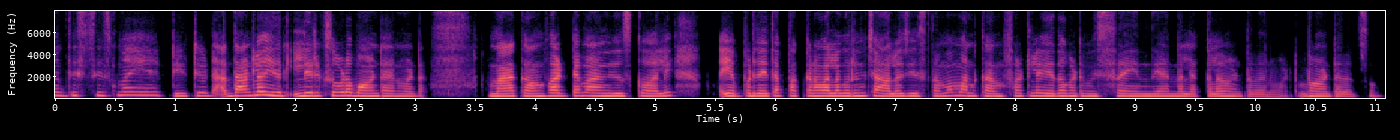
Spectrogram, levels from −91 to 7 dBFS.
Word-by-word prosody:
This 300 Hz, 0 st, -3 dB
is 285 Hz, -, -11 dB
my 325 Hz, -, 0 dB
attitude. 265 Hz, -3 st, -5 dB, 0.2 s
దాంట్లో 290 Hz, +4 st, +6 dB
ఈ -, -, +5 dB, 0.2 s
lyrics 270 Hz, +2 st, +2 dB
గూడా 290 Hz, 0 st, +3 dB
బావుంటాయన్నమాట 240 Hz, -3 st, 0 dB, 0.6 s
మన 230 Hz, -, +6 dB, 0.2 s
కంఫర్టే 250 Hz, +2 st, +2 dB
మనం 255 Hz, -1 st, +3 dB
జూసుకోవాలి 240 Hz, +1 st, -1 dB, 0.5 s
ఎప్పుడిదైతే 240 Hz, +2 st, +1 dB
పక్కన 250 Hz, 0 st, -1 dB
వాళ్ళ 250 Hz, 0 st, +5 dB
గురించి 260 Hz, +2 st, +1 dB
ఆలోచిస్తామో 240 Hz, +2 st, -1 dB
మన 265 Hz, -, -1 dB
కంఫర్ట్‌లో 250 Hz, +3 st, -2 dB
ఏదో 245 Hz, -, +1 dB
ఒకటి 245 Hz, -1 st, -1 dB
మిస్ 225 Hz, 0 st, -5 dB
అయింది 225 Hz, 0 st, -2 dB
అన్న 220 Hz, 0 st, -3 dB
లెక్కలో 220 Hz, +1 st, -4 dB
ఉంటదనమాట. 195 Hz, -3 st, -12 dB
బావుంటది 215 Hz, -3 st, -2 dB
ఆ -, -, -36 dB
సాంగ్‌. 240 Hz, -3 st, -17 dB
245 Hz, 160 wpm, -23 LUFS, 230-260 Hz, 0.6 s, దాంట్లో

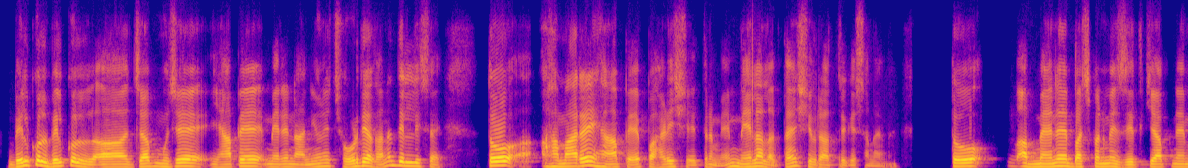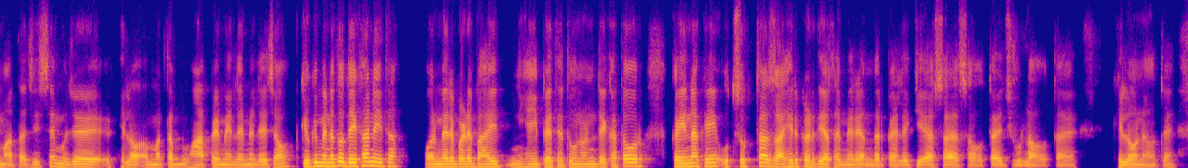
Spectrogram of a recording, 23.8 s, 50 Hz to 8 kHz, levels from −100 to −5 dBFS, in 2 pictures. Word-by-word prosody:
बिल्कुल, 200 Hz, +6 st, +6 dB
बिल्कुल। 155 Hz, -4 st, +3 dB
अ, 125 Hz, +1 st, +4 dB
जब 145 Hz, +1 st, +3 dB
मुझे 145 Hz, +2 st, +1 dB, 0.3 s
यहाँ 120 Hz, +1 st, -1 dB
पे 160 Hz, -, +4 dB, 0.3 s
मेरे 130 Hz, +1 st, -2 dB
नानियों 125 Hz, +3 st, -2 dB
ने 155 Hz, -, -2 dB
छोड़ 140 Hz, -3 st, 0 dB
दिया 175 Hz, -2 st, +6 dB
था -, -, -1 dB
ना 195 Hz, -, -2 dB
दिल्ली 180 Hz, -5 st, +2 dB
से, 130 Hz, -5 st, -5 dB, 0.5 s
तो 190 Hz, +2 st, +8 dB
अ, -, -, -2 dB
हमारे 150 Hz, +6 st, +5 dB
यहाँ 130 Hz, -5 st, +1 dB
पे -, -, +1 dB
पहाड़ी 120 Hz, +4 st, 0 dB
क्षेत्र 125 Hz, -3 st, -7 dB
में -, -, -6 dB
मेला 155 Hz, 0 st, +2 dB
लगता 150 Hz, -, -2 dB
है 175 Hz, -, +1 dB
शिवरात्रि 115 Hz, -8 st, -4 dB
के 105 Hz, -, -7 dB
समय 90 Hz, -4 st, -12 dB
में। -, -, -20 dB, 0.6 s
तो 155 Hz, -, +4 dB, 0.3 s
अब 130 Hz, -, +3 dB
मैंने 145 Hz, +4 st, +4 dB
बचपन 140 Hz, 0 st, +1 dB
में 145 Hz, 0 st, +1 dB
ज़िद 120 Hz, 0 st, -3 dB
किया 130 Hz, 0 st, +3 dB
अपने 130 Hz, +1 st, -3 dB
माता 115 Hz, -2 st, -4 dB
जी 125 Hz, +2 st, -8 dB
से 150 Hz, +5 st, -7 dB
मुझे 130 Hz, -2 st, -2 dB, 0.4 s
खिलौ 115 Hz, -2 st, -2 dB, 0.2 s
मतलब 125 Hz, +1 st, -4 dB
वहाँ 120 Hz, -1 st, -2 dB
पे 130 Hz, -, 0 dB
मेले 120 Hz, 0 st, -3 dB
में 120 Hz, -, -3 dB
ले 115 Hz, 0 st, -2 dB
जाओ। 135 Hz, +4 st, -2 dB, 0.2 s
क्योंकि 150 Hz, +3 st, +2 dB
मैंने 165 Hz, 0 st, +3 dB
तो 185 Hz, -, +4 dB
देखा 170 Hz, +2 st, +3 dB
नहीं 180 Hz, -3 st, +1 dB
था, 160 Hz, -1 st, -3 dB, 0.3 s
और 130 Hz, 0 st, 0 dB
मेरे 135 Hz, -, +3 dB
बड़े 130 Hz, 0 st, +2 dB
भाई 130 Hz, +1 st, 0 dB, 0.2 s
यहीं 125 Hz, 0 st, -4 dB
पे 140 Hz, +1 st, +1 dB
थे 130 Hz, -, -1 dB
तो 140 Hz, +2 st, -4 dB
उन्होंने 130 Hz, 0 st, -3 dB
देखा 130 Hz, +1 st, -2 dB
था -, -, +4 dB
और 165 Hz, -1 st, +1 dB, 0.3 s
कहीं 145 Hz, 0 st, +3 dB
न 155 Hz, +1 st, +3 dB
कहीं 160 Hz, +2 st, 0 dB
उत्सुकता 155 Hz, +3 st, -1 dB
ज़ाहिर 135 Hz, +1 st, +1 dB
कर 140 Hz, -, +1 dB
दिया 125 Hz, -1 st, +1 dB
था 120 Hz, -, -3 dB
मेरे 115 Hz, 0 st, -3 dB
अंदर 110 Hz, 0 st, -3 dB
पहले 105 Hz, 0 st, -3 dB
कि 120 Hz, +2 st, -5 dB
ऐसा-ऐसा 110 Hz, 0 st, -3 dB
होता 105 Hz, +1 st, -5 dB
है, 110 Hz, -, -2 dB
झूला 105 Hz, 0 st, -5 dB
होता 100 Hz, +1 st, -8 dB
है, 105 Hz, -, -11 dB, 0.4 s
खिलौने 115 Hz, -1 st, -2 dB
होते 110 Hz, +1 st, -9 dB
हैं। 115 Hz, -, -12 dB
130 Hz, 225 wpm, -19 LUFS, 120-150 Hz, 0.6 s, तो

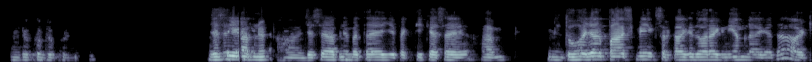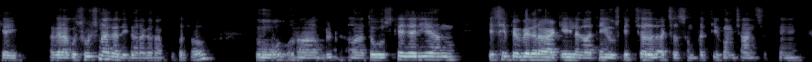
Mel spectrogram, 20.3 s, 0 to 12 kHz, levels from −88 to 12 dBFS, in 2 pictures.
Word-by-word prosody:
बिल्कुल, 140 Hz, +1 st, -7 dB
बिल्कुल, 140 Hz, 0 st, -9 dB
बिल्कुल। 170 Hz, +6 st, -27 dB, 1.5 s
जैसे 160 Hz, +4 st, +4 dB
ये 175 Hz, -, +10 dB
आपने 155 Hz, -1 st, +3 dB
हाँ, 135 Hz, -3 st, -5 dB
जैसे 140 Hz, +3 st, 0 dB
आपने 150 Hz, 0 st, +2 dB
बताया 145 Hz, 0 st, +1 dB
ये 145 Hz, 0 st, +3 dB
व्यक्ति 140 Hz, +1 st, -4 dB
कैसा 145 Hz, 0 st, +2 dB
है 140 Hz, -1 st, +4 dB, 0.3 s
हम 140 Hz, +1 st, -4 dB, 0.8 s
2005 165 Hz, +1 st, +4 dB
में 170 Hz, -, +1 dB
एक 165 Hz, -1 st, -2 dB
सरकार 150 Hz, 0 st, 0 dB
के 155 Hz, -, +1 dB
द्वारा 150 Hz, 0 st, +2 dB
एक 145 Hz, -1 st, +2 dB
नियम 150 Hz, +1 st, -3 dB
लाया 145 Hz, -1 st, -6 dB
गया 140 Hz, 0 st, -5 dB
था 230 Hz, -, -6 dB
आरटीआई। 135 Hz, -2 st, -2 dB, 0.5 s
अगर 135 Hz, 0 st, +1 dB
आपको 135 Hz, +1 st, +1 dB
सूचना 165 Hz, +5 st, 0 dB
का 165 Hz, -, 0 dB
अधिकार 135 Hz, -2 st, -3 dB
अगर 130 Hz, 0 st, -7 dB
आपको 130 Hz, +3 st, -16 dB
पता 145 Hz, -, -17 dB
हो, 215 Hz, -, -2 dB, 0.6 s
तो 140 Hz, 0 st, -2 dB
हाँ, 135 Hz, -1 st, -5 dB
बिट 140 Hz, +2 st, -7 dB, 0.2 s
हाँ 135 Hz, -1 st, -6 dB
तो 145 Hz, -, +5 dB
उसके 145 Hz, +5 st, 0 dB
ज़रिए 170 Hz, 0 st, +5 dB
हम 160 Hz, -1 st, -2 dB, 0.4 s
किसी 145 Hz, +4 st, -4 dB
पे 165 Hz, 0 st, +1 dB
भी 165 Hz, -, +7 dB
अगर 160 Hz, 0 st, +6 dB
आरटीआई 145 Hz, +1 st, +3 dB
लगाते 135 Hz, -1 st, -2 dB
हैं, 140 Hz, -, +1 dB
उसके 140 Hz, +1 st, -1 dB
चल-अचल 145 Hz, -1 st, 0 dB
संपत्ति 130 Hz, +1 st, -12 dB
को 140 Hz, 0 st, -9 dB
हम 135 Hz, -, -12 dB
जान 130 Hz, +1 st, -8 dB
सकते 135 Hz, +1 st, -23 dB
हैं। 130 Hz, 0 st, -12 dB
145 Hz, 175 wpm, -24 LUFS, 135-155 Hz, 1.5 s, ये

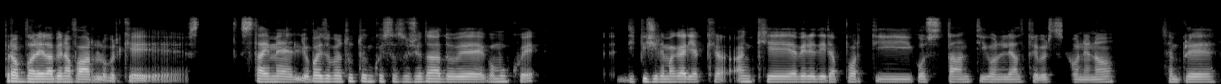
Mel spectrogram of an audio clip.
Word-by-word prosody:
però 140 Hz, -3 st, +4 dB
vale 130 Hz, -1 st, +7 dB
la 125 Hz, 0 st, +7 dB
pena 130 Hz, 0 st, +4 dB
farlo, 120 Hz, -1 st, +3 dB
perché -, -, -2 dB
s -, -, -6 dB, 0.3 s
stai 130 Hz, -1 st, +2 dB
meglio. 125 Hz, -2 st, +1 dB
Poi 140 Hz, -1 st, +4 dB
soprattutto 135 Hz, +2 st, 0 dB
in 135 Hz, -, -3 dB
questa 135 Hz, 0 st, -4 dB
società 130 Hz, +1 st, +1 dB
dove 125 Hz, -1 st, +2 dB
comunque 130 Hz, -, -3 dB, 0.7 s
uhm, -, -, -18 dB
difficile 130 Hz, 0 st, -1 dB
magari 125 Hz, 0 st, +3 dB
a 120 Hz, -, 0 dB
che -, -, -4 dB
anche 125 Hz, -1 st, 0 dB
avere 125 Hz, 0 st, +2 dB
dei 125 Hz, 0 st, 0 dB
rapporti 125 Hz, -1 st, -4 dB
costanti 120 Hz, 0 st, -3 dB
con 115 Hz, -1 st, -3 dB
le 115 Hz, -, -1 dB
altre 115 Hz, 0 st, -4 dB
persone, 110 Hz, 0 st, -5 dB
no, 120 Hz, +3 st, -4 dB, 0.4 s
sempre 120 Hz, 0 st, -2 dB
125 Hz, 155 wpm, -22 LUFS, 120-130 Hz, 0.7 s, vale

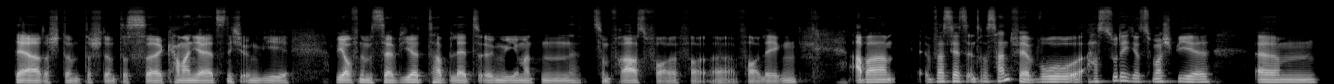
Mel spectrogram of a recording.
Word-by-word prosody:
Ja, 85 Hz, -3 st, +8 dB
das 85 Hz, 0 st, -5 dB
stimmt, 85 Hz, -3 st, -6 dB
das -, -, -6 dB
stimmt. 80 Hz, -1 st, -5 dB
Das, -, -, -2 dB
äh, 85 Hz, -1 st, +5 dB
kann 100 Hz, -, -2 dB
man 95 Hz, 0 st, +5 dB
ja 90 Hz, -1 st, +7 dB
jetzt 90 Hz, 0 st, 0 dB
nicht 100 Hz, -, -5 dB
irgendwie 90 Hz, -1 st, -4 dB, 0.4 s
wie -, -, +6 dB
auf -, -, 0 dB
'nem 105 Hz, -2 st, 0 dB
Serviertablett 95 Hz, -1 st, +1 dB
irgendwie 95 Hz, -1 st, -2 dB
jemanden 90 Hz, -1 st, -4 dB
zum 95 Hz, -4 st, -8 dB
Fraß 95 Hz, +3 st, +3 dB
vor 80 Hz, 0 st, -5 dB
vor -, -, -8 dB, 0.2 s
äh, -, -, -18 dB
vorlegen. 85 Hz, +4 st, -3 dB, 0.5 s
Aber 115 Hz, +1 st, +5 dB, 0.3 s
was 135 Hz, +4 st, -2 dB
jetzt 140 Hz, -2 st, +1 dB
interessant 140 Hz, -, -2 dB
wär, 115 Hz, -4 st, +3 dB
wo 125 Hz, 0 st, +2 dB
hast 130 Hz, +1 st, -6 dB
du -, -, -2 dB
dich 175 Hz, -4 st, -2 dB
jetzt 135 Hz, -1 st, -5 dB
zum 130 Hz, -, -5 dB
Beispiel, 130 Hz, -3 st, 0 dB, 0.4 s
ähm 110 Hz, 0 st, +1 dB
100 Hz, 170 wpm, -24 LUFS, 90-120 Hz, 0.5 s, Ja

